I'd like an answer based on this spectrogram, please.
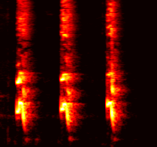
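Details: German Shepherd frustrated at being unable to destroy a toy during play, indoors: three short, sharp barks or yelps spaced about half a second apart, clean and loud with nothing else heard.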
